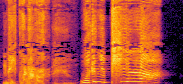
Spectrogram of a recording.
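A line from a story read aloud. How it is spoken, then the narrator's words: Desperate shout. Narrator (Chinese): 少月的喊声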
